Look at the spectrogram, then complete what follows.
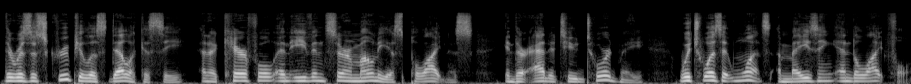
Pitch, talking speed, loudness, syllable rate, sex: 145 Hz, 160 wpm, -20 LUFS, 5.7 syllables/s, male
